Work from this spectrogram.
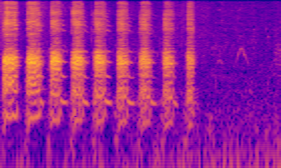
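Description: Ducks, identified as wigeon, give a rapid series of about eight loud, nasal calls in a grassy field, close by, then fall away to quiet background with a faint distant call.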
